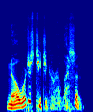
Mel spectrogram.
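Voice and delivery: ordinary delivery, nothing marked

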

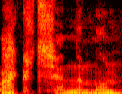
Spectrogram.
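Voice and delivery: muttered under the breath, half to oneself. Narrator reading a story, giving a character's line: muttered. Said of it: "Draco muttered".

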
